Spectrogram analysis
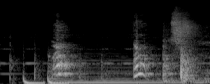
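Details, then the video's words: Frightened pet dog barking at the door during a training exercise: two short, sharp barks about a second apart, followed by a fainter yip, over background music. "Stop Dog Barking at the door!"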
